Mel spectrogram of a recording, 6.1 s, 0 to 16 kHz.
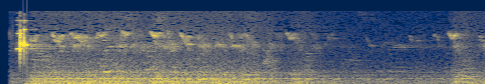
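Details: An after-second-year male purple martin investigating a gourd at 07:30 on 20 February 2012 gives a run of gurgling, chirpy notes for about three seconds after a sharp opening click, over a low background rumble.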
